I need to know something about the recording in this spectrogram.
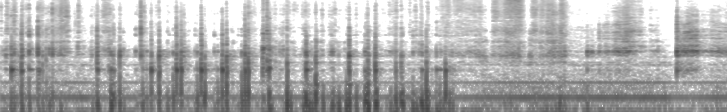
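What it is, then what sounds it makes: Cardboard gift box tapped and scratched with nails. A small, hollow, rigid pink cardboard gift box is held in one hand while long painted nails tap and scratch its sides. Quick, dry, hollow taps with no ring fill the first half over a steady low hum. After that, the tapping gives way to softer scratching and rubbing across the cardboard.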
